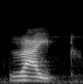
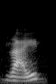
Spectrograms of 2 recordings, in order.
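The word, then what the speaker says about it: write: अगर आर से पहले डब्ल्यू आ जाए तो क्या हो जाता है? डब्ल्यू साइलेंट हो जाता है। जैसे कि wrong, राइट, wrong, राइट, rap, wrapper, रिंकल और रिस्ट।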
